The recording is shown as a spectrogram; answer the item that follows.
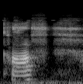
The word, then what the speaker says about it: cough: No, cough, cough. Oh, cough, like, well, cough, like, you have a cough, is not spelled like that. It's spelled with a silent G-H at the end.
